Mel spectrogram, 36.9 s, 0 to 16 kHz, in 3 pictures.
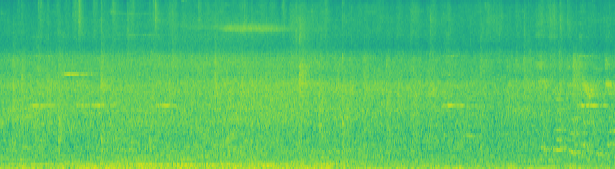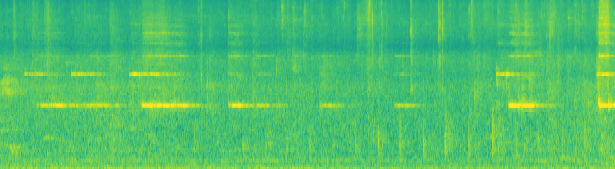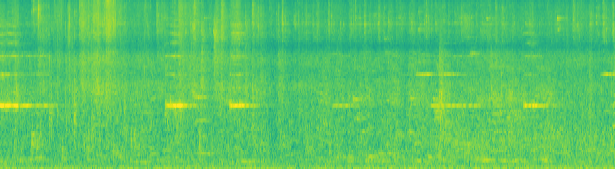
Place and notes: {
  "title": "Minquan W. Rd., Taipei City - walking on the Road",
  "date": "2014-02-27 08:33:00",
  "description": "walking on the Road, Traffic Sound, Environmental sounds\nBinaural recordings",
  "latitude": "25.06",
  "longitude": "121.52",
  "timezone": "Asia/Taipei"
}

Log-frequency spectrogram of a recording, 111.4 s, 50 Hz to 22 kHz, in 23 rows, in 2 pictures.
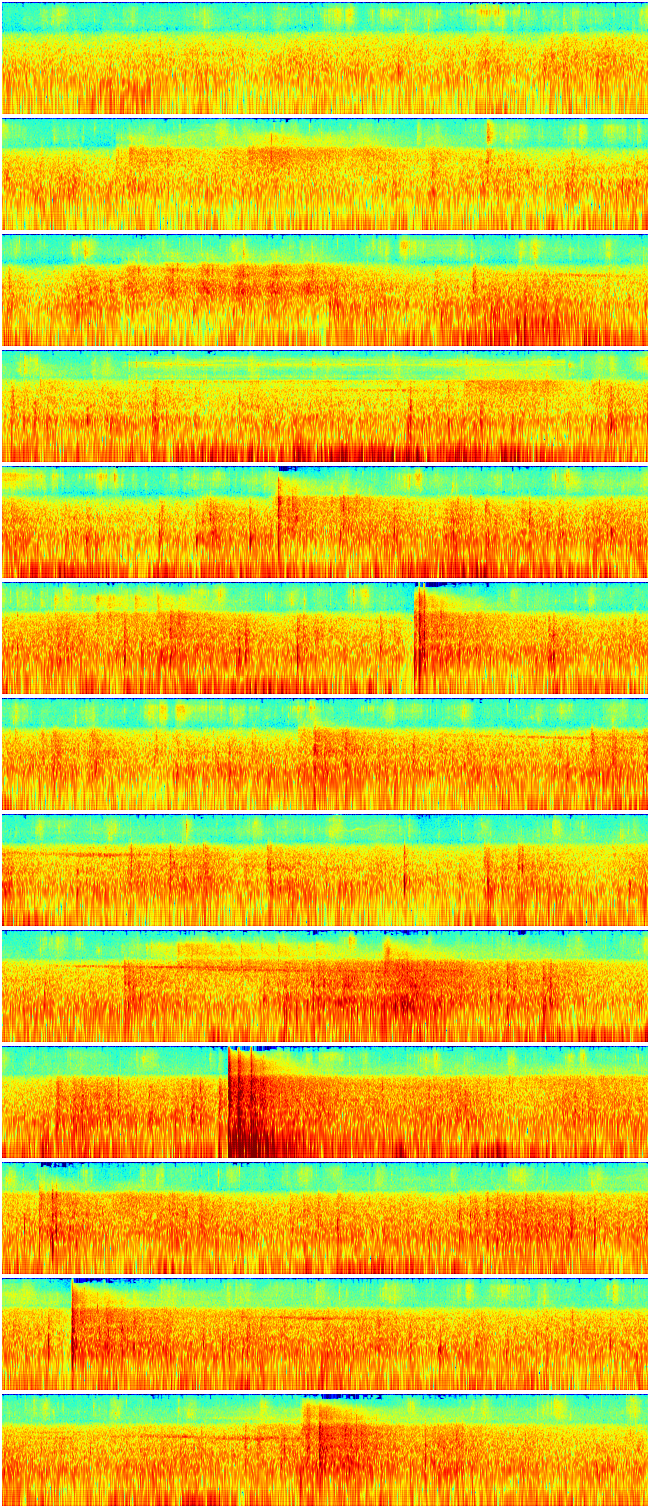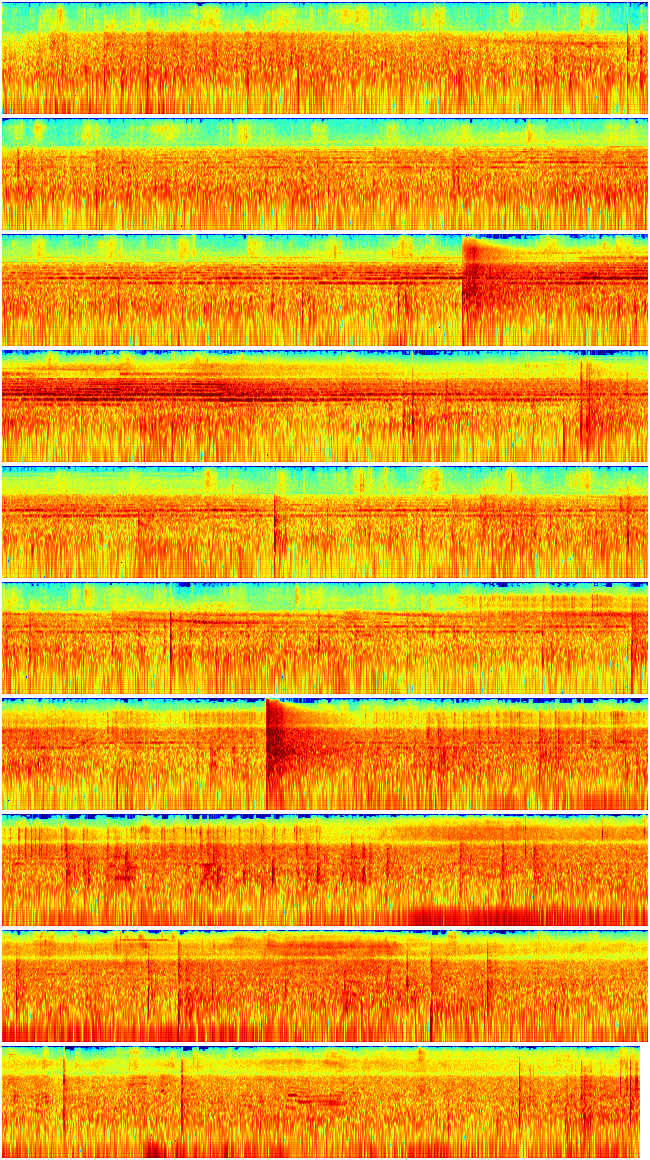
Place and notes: {
  "title": "Rheinstraße, Berlin, Allemagne - New Year Eve Firework",
  "date": "2021-12-31 23:59:00",
  "description": "Street fireworks at the passage of midnight on New Year Eve in the district of Friedenau, Berlin.\nRecorded with Roland R-07 + Roland CS-10EM (binaural in-ear microphones)",
  "latitude": "52.47",
  "longitude": "13.33",
  "altitude": "50",
  "timezone": "Europe/Berlin"
}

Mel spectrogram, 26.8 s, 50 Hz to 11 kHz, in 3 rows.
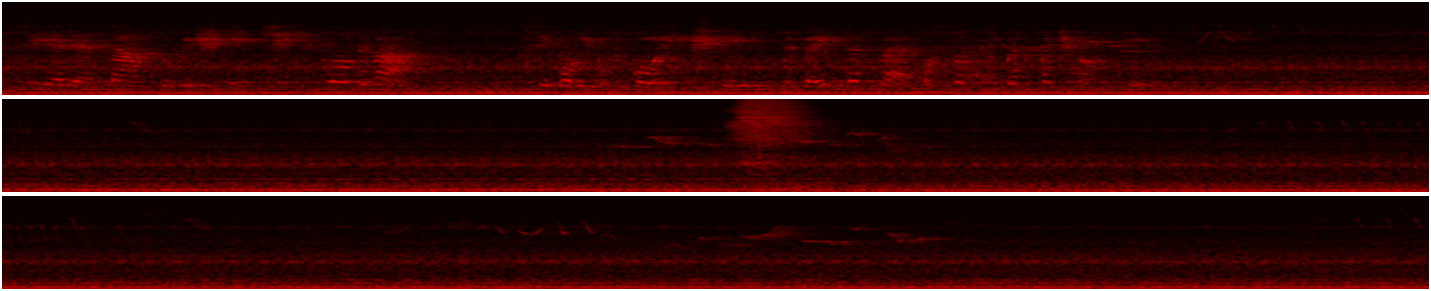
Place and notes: {
  "title": "Branik station; announcements, train in & out, atmosphere, Praha-Braník, Praha, Czechia - Branik station; announcements, train in & out, atmosphere",
  "date": "2022-06-14 13:47:00",
  "description": "Small station atmopshere. There are 4 trains per hour here. A blackbird sings in the mid distance.",
  "latitude": "50.03",
  "longitude": "14.41",
  "altitude": "195",
  "timezone": "Europe/Prague"
}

